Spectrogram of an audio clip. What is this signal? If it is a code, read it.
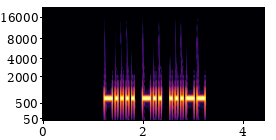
Morse code, heard as a keyed tone, about 22 wpm, 700 Hz. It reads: 6D3
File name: practice / 22wpm / Three Letter-Number Combinations - 22wpm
